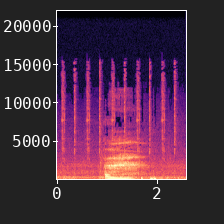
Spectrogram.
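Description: A woman sighs briefly.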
